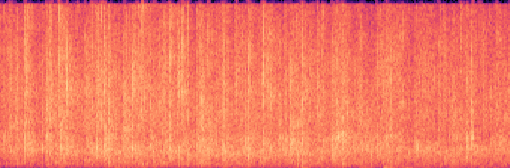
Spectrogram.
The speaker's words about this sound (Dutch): Dames en heren, mag ik een warm applaus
